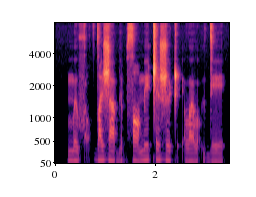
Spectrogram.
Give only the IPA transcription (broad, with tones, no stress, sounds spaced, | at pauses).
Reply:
m ə˧˩˧ xʷ ḛ˧˥ tˤ d e˧˥ ʐ a˨˩ b ɪ˨˩ b sˤ ɛ˧˩˧ m e˧˥ ǁ ɪ˧˥ ʐ ɯ˧˩˧ ʈ ɾ ḛ˨˩ lˠ ɪ˧˩˧ lˠ o̰˨˩ lʲ d e˨˩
